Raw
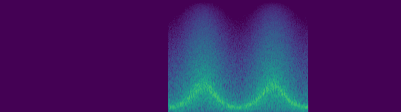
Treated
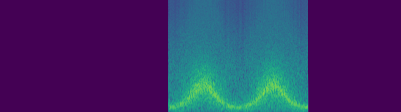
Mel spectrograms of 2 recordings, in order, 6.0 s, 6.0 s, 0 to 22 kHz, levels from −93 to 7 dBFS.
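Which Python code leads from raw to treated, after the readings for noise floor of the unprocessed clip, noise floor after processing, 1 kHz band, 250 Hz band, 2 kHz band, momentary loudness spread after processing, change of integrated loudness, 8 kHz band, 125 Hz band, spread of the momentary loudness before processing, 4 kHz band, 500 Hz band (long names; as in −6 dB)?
below −85 dBFS, below −85 dBFS, +11.0 dB, +7.0 dB, +10.5 dB, 13 LU, +9.5 dB, +17.0 dB, +6.5 dB, 10 LU, +11.5 dB, +8.5 dB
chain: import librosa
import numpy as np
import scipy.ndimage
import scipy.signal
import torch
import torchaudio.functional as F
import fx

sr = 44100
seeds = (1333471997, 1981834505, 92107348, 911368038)

y = fx.quant_dither(x, sr, seeds[0], bits=6, dither='none')
y = fx.dynamic_eq(y, sr, hz=1100.0, q=0.82, threshold_db=-36.0, ratio=4.0, max_db=5)
y = F.gain(torch.from_numpy(y), 6.5).numpy()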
